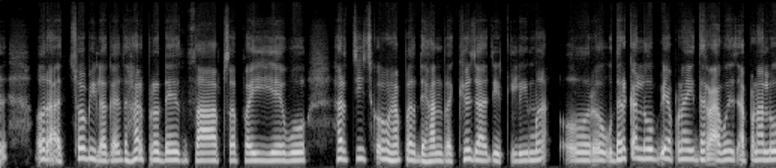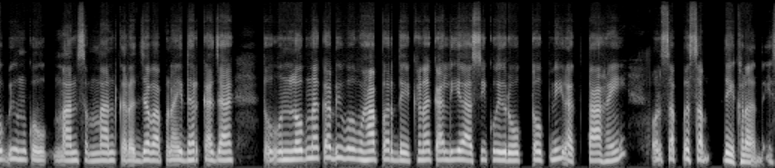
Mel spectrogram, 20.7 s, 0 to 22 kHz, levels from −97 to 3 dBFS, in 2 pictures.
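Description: No technical faults audible at any point in the speech.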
